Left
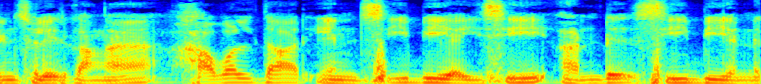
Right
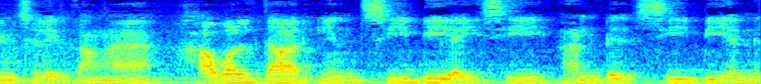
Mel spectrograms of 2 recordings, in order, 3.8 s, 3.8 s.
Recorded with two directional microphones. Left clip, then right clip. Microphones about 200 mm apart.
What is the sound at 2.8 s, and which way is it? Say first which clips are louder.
Speech: left 12 dB; 50° left (ahead or behind).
